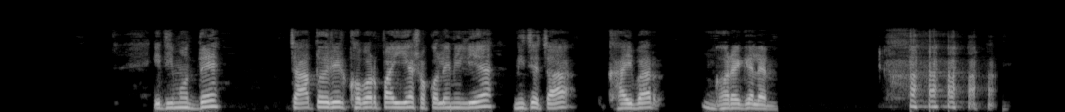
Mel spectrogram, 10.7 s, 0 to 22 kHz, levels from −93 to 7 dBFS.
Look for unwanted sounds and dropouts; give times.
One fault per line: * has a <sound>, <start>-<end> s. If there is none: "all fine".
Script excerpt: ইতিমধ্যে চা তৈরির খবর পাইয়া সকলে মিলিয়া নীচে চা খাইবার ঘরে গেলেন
* has a laugh, 8.8-10.0 s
